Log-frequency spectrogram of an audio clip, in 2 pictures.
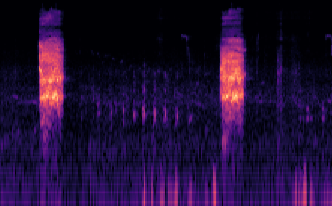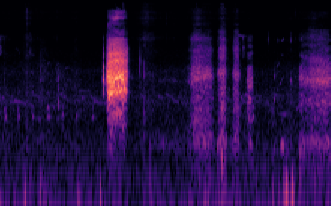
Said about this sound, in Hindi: डरा दिया मैंने मुर्गे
